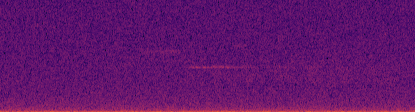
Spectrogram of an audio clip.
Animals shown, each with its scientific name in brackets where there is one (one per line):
Ovenbird (Seiurus aurocapilla)
Black-throated Green Warbler (Setophaga virens)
